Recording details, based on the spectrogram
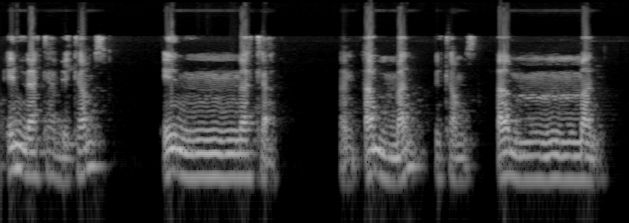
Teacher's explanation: when you have a noon with a shadda on it or a meme with a shadda on it, you're going to pronounce them with that additional ghunna sound. So innaka becomes innaka, and amman becomes amman.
